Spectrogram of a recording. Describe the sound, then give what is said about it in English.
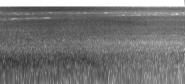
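A deep breath drawn in through the nose during a guided relaxation breathing exercise: a single soft, airy hiss that holds steady, then slowly fades. It is faint and heard alone. “Start with one deep breath in through your nose,”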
